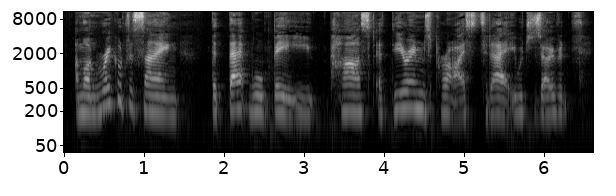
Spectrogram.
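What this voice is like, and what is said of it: Speaker's own noticeable accent. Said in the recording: “some of my listeners don't understand my accent.”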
